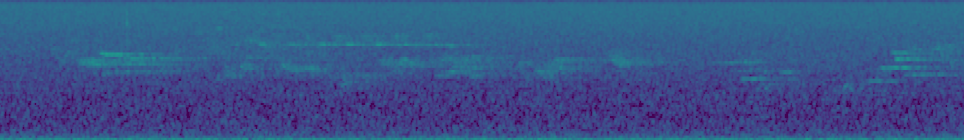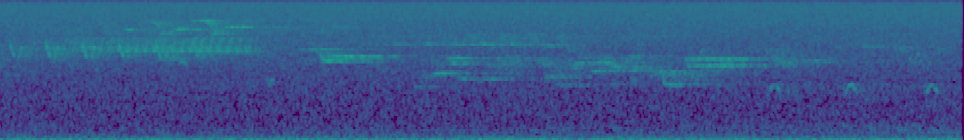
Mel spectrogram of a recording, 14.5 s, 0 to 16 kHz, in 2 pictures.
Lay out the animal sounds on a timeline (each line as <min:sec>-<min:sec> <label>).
0:00.4-0:01.5 Wood Thrush (Hylocichla mustelina)
0:01.4-0:03.5 Yellow-rumped Warbler (Setophaga coronata)
0:01.5-0:04.9 Scarlet Tanager (Piranga olivacea)
0:05.3-0:06.0 Wood Thrush (Hylocichla mustelina)
0:06.4-0:07.2 Wood Thrush (Hylocichla mustelina)
0:06.7-0:08.8 Ovenbird (Seiurus aurocapilla)
0:07.5-0:09.3 Pine Warbler (Setophaga pinus)
0:07.8-0:09.5 Blackburnian Warbler (Setophaga fusca)
0:09.2-0:13.0 Wood Thrush (Hylocichla mustelina)
0:09.9-0:11.7 Yellow-rumped Warbler (Setophaga coronata)
0:12.8-0:14.5 American Crow (Corvus brachyrhynchos)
